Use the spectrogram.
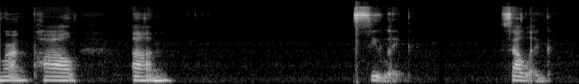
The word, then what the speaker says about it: Selig: always say his name ron paul um selig selig it's s-e-l-i-g select he's an older guy he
